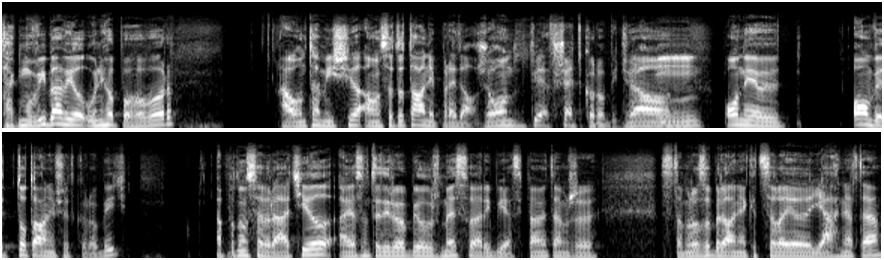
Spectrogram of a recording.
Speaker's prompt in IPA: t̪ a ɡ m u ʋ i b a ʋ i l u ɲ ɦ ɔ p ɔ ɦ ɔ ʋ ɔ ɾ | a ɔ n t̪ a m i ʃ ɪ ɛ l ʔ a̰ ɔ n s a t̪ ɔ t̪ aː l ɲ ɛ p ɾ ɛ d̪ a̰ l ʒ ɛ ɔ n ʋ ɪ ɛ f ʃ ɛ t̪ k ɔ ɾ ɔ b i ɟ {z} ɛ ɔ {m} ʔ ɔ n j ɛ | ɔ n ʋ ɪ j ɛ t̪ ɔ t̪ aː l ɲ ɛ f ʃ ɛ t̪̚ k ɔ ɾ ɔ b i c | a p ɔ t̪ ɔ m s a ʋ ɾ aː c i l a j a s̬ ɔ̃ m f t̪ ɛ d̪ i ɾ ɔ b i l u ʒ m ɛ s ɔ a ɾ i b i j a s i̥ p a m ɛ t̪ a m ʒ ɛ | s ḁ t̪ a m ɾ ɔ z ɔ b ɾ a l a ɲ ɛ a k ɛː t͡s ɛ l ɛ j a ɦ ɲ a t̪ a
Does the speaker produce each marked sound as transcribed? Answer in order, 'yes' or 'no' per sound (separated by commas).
no, no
